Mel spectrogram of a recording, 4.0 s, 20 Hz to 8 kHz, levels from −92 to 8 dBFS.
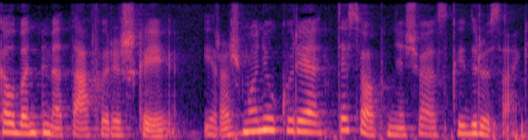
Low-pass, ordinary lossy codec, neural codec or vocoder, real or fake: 7.2 kHz; MP3, 64 kbps; none; real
